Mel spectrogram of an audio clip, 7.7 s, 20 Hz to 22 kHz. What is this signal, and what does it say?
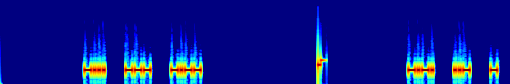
Morse code, heard as a keyed tone, about 34 wpm, spaced as for 20 wpm, 700 Hz. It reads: BOY CUT
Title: 3x Character Spacing - Top 500 Words - 35wpm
